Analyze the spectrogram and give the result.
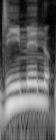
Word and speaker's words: daemon: I got another message from the mailer demon saying I put in the wrong email. What is Julia's email? Demon. D-A-E-M-O-N. Demon. Pronounced demon or daemon, both are apparently correct.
